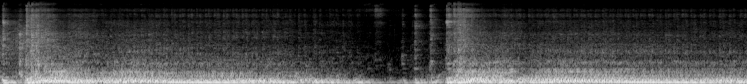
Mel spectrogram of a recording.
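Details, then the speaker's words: G3 Hemi-swapped Cuda engine on a fuel-system test setup, run on the owner's engine harness and computer after a reported no-start: catches quickly, flares, then settles into a steady even idle with no misses or knocks; starts and runs normally. "this good enough for me it runs so he was saying it wasn't starting up but right now it's starting"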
